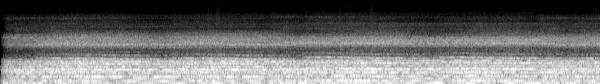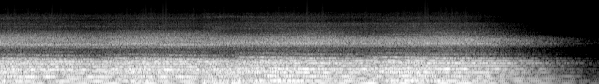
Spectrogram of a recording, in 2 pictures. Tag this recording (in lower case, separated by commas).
music, musical instrument, singing, human voice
